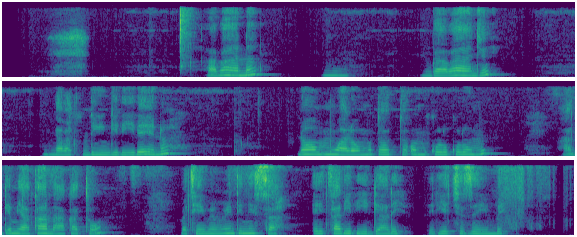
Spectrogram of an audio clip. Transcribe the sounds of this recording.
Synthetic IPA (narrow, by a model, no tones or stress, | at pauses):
aβaːna | ŋɡaːβaːɲɟe | ŋɡaβaliːŋɡiɾiːɾe̞ːno̞ | noːmuwalomutotoʔomukulukulumu | aɡe̞ːmjaːkanaːkatʰo̞ | βateːmemidinisa | eɾitʰaliɾiɡale̞ː | ɾje̞ːciziːmbe̞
